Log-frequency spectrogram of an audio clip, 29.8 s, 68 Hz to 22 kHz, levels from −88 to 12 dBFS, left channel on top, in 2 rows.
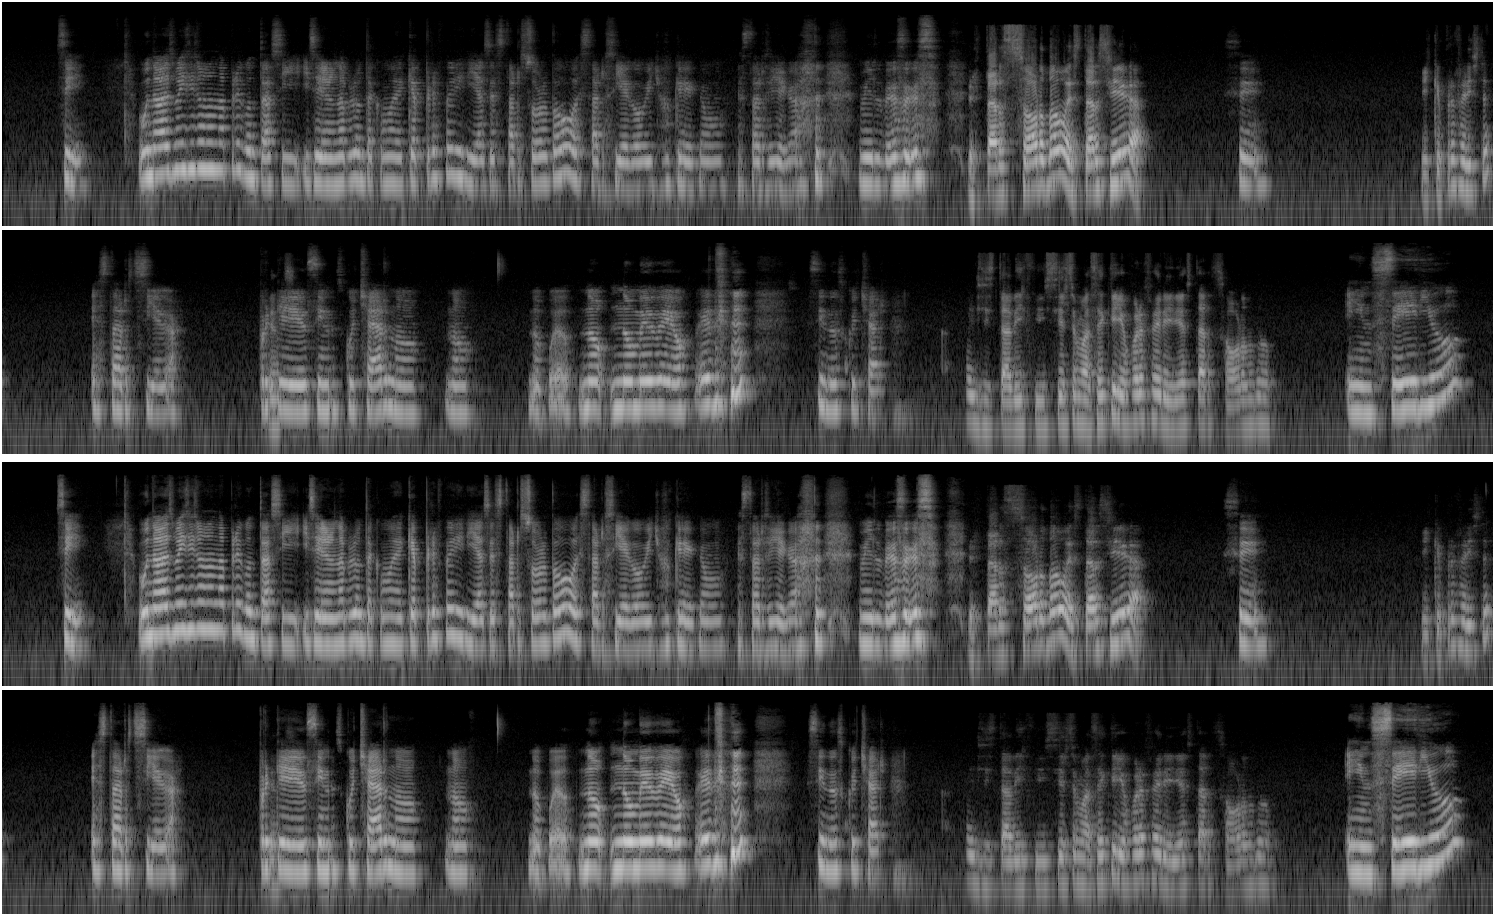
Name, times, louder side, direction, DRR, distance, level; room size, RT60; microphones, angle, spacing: voice 1, 1.2-9.6 12.4-12.7 15.8-16.7 17.5-19.6 20.2-22.8 23.0-24.0 28.3-29.5, right 4 dB, 50° right, 0.5 m, -25 dB
voice 2, 9.7-11.4 14.2-14.9 17.6-17.7 24.5-27.6, left 2 dB, 65° left, 0.6 m, -27 dB
5.4 x 3.5 x 2.4 m
head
